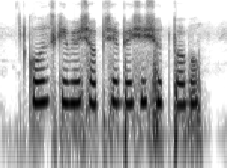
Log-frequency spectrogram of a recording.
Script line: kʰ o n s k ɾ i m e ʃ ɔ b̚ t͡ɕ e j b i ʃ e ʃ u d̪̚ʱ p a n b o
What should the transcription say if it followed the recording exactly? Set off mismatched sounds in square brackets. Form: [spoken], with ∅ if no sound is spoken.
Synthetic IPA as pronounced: [k] o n s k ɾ i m e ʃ ɔ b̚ t͡ɕ e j b [e] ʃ [i] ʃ u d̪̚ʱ p a [∅] b o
